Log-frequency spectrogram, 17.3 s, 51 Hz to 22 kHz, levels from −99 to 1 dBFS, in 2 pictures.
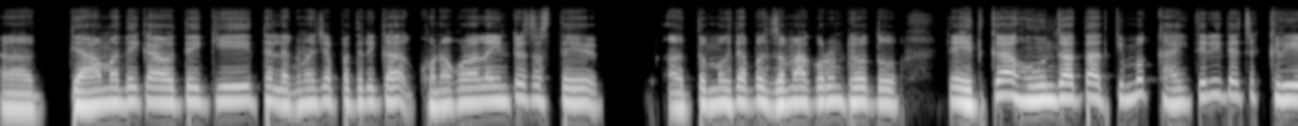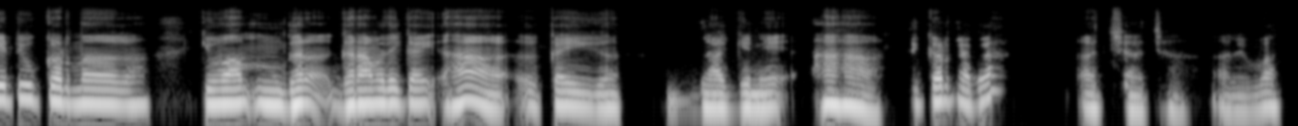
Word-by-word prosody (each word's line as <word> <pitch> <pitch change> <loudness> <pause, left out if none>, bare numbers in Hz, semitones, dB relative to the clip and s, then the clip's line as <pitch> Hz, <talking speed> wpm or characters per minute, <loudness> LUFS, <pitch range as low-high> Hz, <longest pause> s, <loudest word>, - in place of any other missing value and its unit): अ, 120 -1 +1 0.3
त्यामध्ये 150 +4 +4
काय 170 -2 +1
होते, 160 +1 +1
की 170 +1 +1
त्या 170 - -1
लग्नाच्या 150 +3 0
पत्रिका 160 +2 -1
कोणाकोणाला 155 +4 +1
इंटरेस्ट 180 +2 -1
असते. 160 -2 -1 0.6
अ, 125 - 0
तर 155 - +3
मग 150 0 +3
ते - - +2
आपण 165 +1 +1
जमा 155 +3 +4
करून 170 +1 +2
ठेवतो. 155 -2 +2 0.4
ते 165 -2 +5
इतका 150 +11 +3
होऊन 180 +1 +7
जातात, 195 -1 +2
की 190 - -3
मग 220 +6 -1
काहीतरी 165 +7 -2
त्याचं 220 0 -4
क्रिएटिव्ह 185 0 +1
करणं 150 -3 +1 0.4
किंवा 150 +1 +4
मग 145 -2 +3
घर 150 0 +3
घरामध्ये 150 +3 +2
काही 150 -1 -2
हां, 140 -2 -1
काही 130 -4 -1 0.4
दागिने 125 -6 -2 0.3
हां, 150 0 +5
हां, 130 -5 +2 0.3
ते 145 - -10
करता 170 -2 -1
का? 195 - -5 0.6
अच्छा-अच्छा. 115 -1 -7 0.3
अरे 105 -1 -9
वाह! 125 +5 -5
155 Hz, 155 wpm, -24 LUFS, 140-170 Hz, 0.6 s, होऊन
